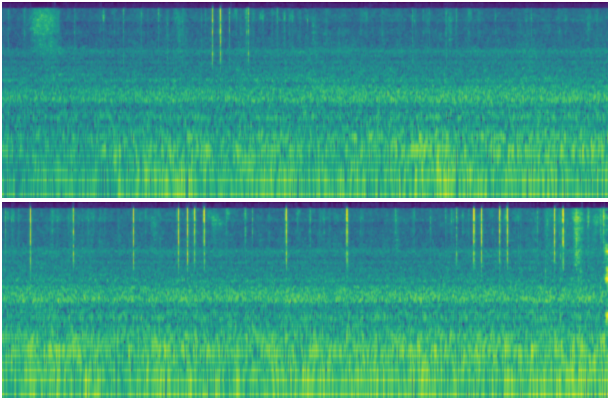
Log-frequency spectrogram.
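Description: A car rolls along a road in Savannah, heard from inside as a steady, loud low engine and road rumble that holds without a break for the whole stretch, with faint ticks and clicks scattered on top.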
